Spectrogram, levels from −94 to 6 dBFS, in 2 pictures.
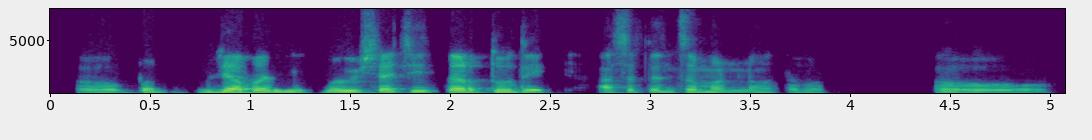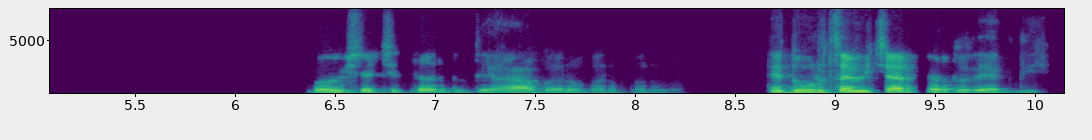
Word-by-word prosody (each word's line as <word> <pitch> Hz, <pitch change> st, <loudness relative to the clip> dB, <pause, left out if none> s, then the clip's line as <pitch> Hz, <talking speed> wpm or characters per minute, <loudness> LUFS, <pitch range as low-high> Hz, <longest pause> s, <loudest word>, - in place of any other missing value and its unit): हो, 110 Hz, 0 st, -4 dB
पण 120 Hz, -, 0 dB
तुझ्या 135 Hz, +8 st, +3 dB
भवि 125 Hz, 0 st, +2 dB
भविष्याची 120 Hz, +5 st, +2 dB
तरतूद 135 Hz, -2 st, +3 dB
आहे -, -, +5 dB, 0.3 s
असं 110 Hz, +4 st, -7 dB
त्यांचं 130 Hz, +2 st, -2 dB
म्हणणं 105 Hz, -4 st, -4 dB
होतं. 90 Hz, 0 st, -11 dB
हो, 90 Hz, -1 st, -12 dB, 0.7 s
हो, 105 Hz, -3 st, -4 dB
हो. 95 Hz, -3 st, -11 dB, 1.4 s
भविष्याची 115 Hz, 0 st, -1 dB
तरतूद 100 Hz, -4 st, -3 dB
आहे. 95 Hz, -, -4 dB
हां, 115 Hz, -1 st, +1 dB
बरोबर, 95 Hz, -2 st, -10 dB
बरोबर. 85 Hz, -1 st, -24 dB, 0.5 s
ते 165 Hz, -, +4 dB
दूरचा 175 Hz, +1 st, +5 dB
विचार 155 Hz, -4 st, +6 dB
करत 115 Hz, -2 st, -1 dB
होते 100 Hz, -1 st, 0 dB
अगदी. 85 Hz, -1 st, -9 dB
115 Hz, 155 wpm, -22 LUFS, 100-135 Hz, 1.4 s, विचार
